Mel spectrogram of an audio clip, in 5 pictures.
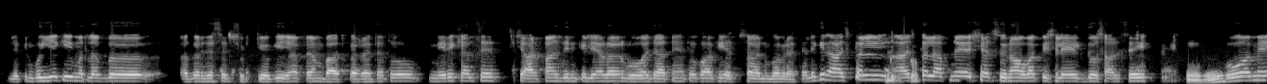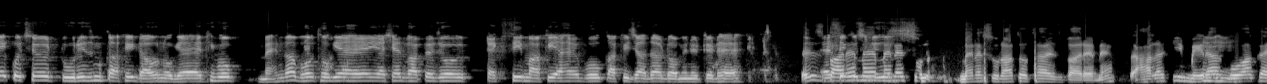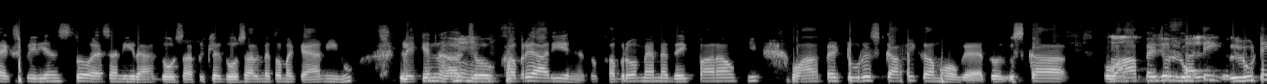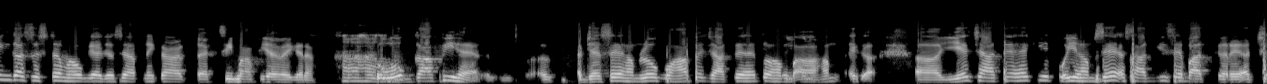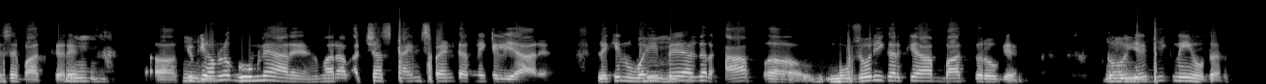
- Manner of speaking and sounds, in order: static; other background noise; in English: "टूरिज़्म"; in English: "डाउन"; in English: "आई थिंक"; in English: "डॉमिनेटेड"; distorted speech; in English: "न्यूज़"; in English: "एक्सपीरियंस"; in English: "टूरिस्ट"; in English: "लूटि लूटिंग"; in English: "सिस्टम"; in English: "टाइम स्पेंड"
- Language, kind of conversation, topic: Hindi, unstructured, गर्मी की छुट्टियाँ बिताने के लिए आप पहाड़ों को पसंद करते हैं या समुद्र तट को?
